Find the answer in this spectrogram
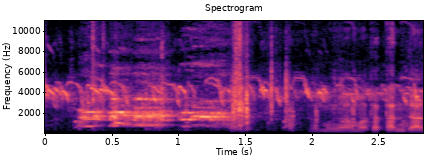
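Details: A single manok labuyo, or red junglefowl, from a kept flock crows once for about a second in a strong harmonic phrase that falls off sharply. Lower buzzy, voice-like sounds and clucks follow.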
